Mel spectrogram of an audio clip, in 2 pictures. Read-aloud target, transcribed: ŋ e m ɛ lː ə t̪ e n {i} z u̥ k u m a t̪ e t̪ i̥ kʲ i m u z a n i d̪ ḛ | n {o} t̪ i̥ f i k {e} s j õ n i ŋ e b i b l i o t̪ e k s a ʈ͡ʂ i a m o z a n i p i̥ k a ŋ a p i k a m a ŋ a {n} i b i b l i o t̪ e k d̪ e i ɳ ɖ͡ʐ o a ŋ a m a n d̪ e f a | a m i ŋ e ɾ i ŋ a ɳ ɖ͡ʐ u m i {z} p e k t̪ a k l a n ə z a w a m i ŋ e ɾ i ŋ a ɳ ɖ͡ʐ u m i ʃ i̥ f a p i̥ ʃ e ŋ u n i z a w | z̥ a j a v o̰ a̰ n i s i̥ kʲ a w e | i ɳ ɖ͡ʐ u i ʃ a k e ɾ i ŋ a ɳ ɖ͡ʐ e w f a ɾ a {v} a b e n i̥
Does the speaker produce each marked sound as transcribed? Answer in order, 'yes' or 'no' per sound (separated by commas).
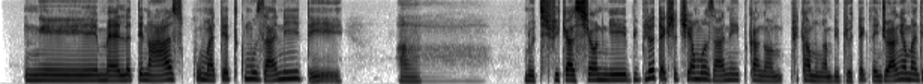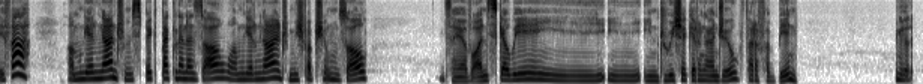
no, yes, no, no, no, no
